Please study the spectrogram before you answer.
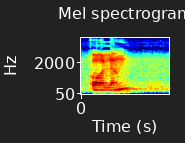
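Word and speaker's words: column: किसी वर्ड में एम और एन दोनों साथ में आएँ तो, किसी वर्ड में एम और एन दोनों साथ में आएँ तो एम और एन में एन साइलेंट होता है। जैसे ऑटम, कॉलम, डैम, हाइम, इन सभी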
